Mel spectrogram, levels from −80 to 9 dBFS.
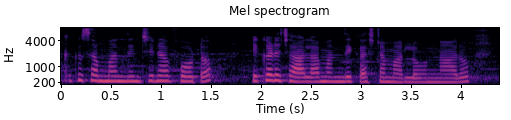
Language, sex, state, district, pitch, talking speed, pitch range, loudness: Telugu, male, Telangana, Nalgonda, 245 Hz, 110 wpm, 225-265 Hz, -36 LUFS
